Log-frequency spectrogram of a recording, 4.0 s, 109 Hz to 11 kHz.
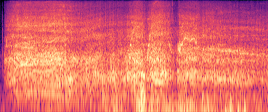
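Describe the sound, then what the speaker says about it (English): Team Corally Asuga XLR 6s RC car accelerating hard at full throttle, a loud continuous electric whine with gritty surface noise, steady and close with no talk. "I just wanna see what happens right now if I gun it"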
